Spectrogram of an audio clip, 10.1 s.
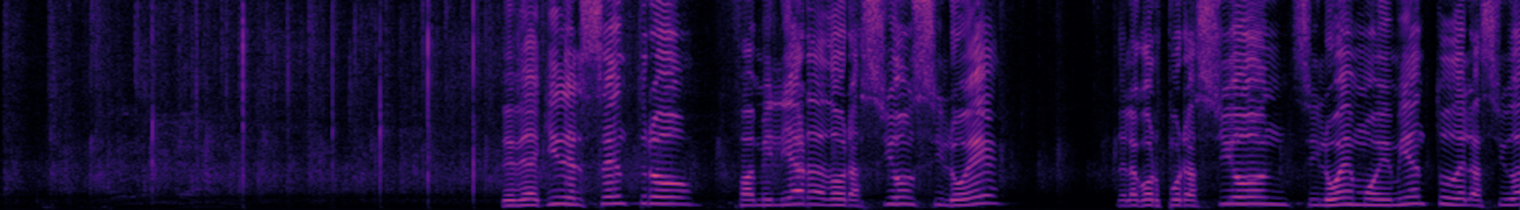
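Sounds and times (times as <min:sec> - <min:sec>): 
audience applause: 0:00.0 - 0:05.4
speech: 0:03.3 - 0:06.8, 0:07.4 - 0:10.1.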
